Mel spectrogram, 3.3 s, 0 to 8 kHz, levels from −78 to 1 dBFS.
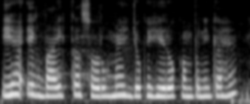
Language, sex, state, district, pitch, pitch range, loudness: Hindi, female, Jharkhand, Ranchi, 255 Hz, 245-270 Hz, -13 LUFS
